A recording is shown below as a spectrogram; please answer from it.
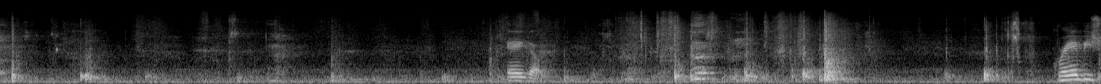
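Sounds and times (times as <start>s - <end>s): bodies hitting foam mat: 3.2s - 8.8s.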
